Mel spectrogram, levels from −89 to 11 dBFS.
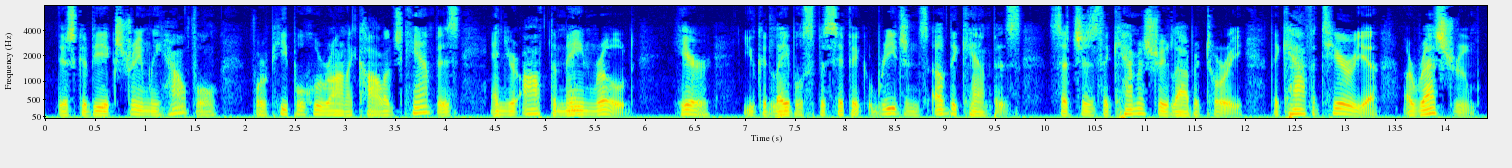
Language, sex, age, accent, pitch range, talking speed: English, male, 50-69, American, 90-130 Hz, 155 wpm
